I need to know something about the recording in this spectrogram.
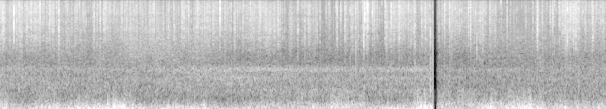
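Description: Wind buffeting the microphone in an uneven low rumble, over a small wood fire burning and lightly crackling under a metal bucket smoker.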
